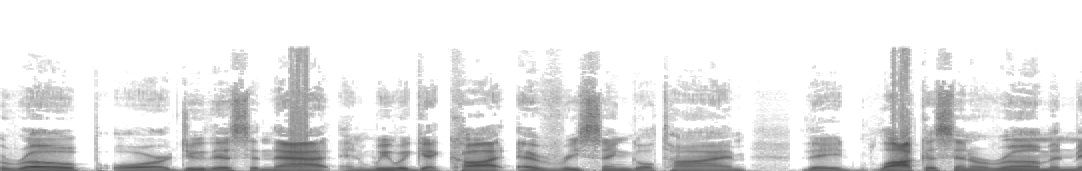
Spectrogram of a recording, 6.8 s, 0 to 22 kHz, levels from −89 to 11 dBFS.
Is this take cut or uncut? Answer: cut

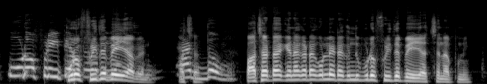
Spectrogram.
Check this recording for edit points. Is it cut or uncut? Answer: uncut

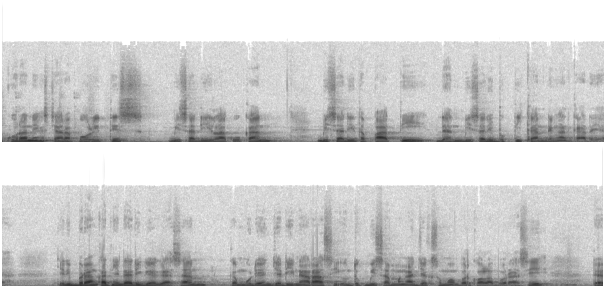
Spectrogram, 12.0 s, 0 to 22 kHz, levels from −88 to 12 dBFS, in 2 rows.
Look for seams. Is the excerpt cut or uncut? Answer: uncut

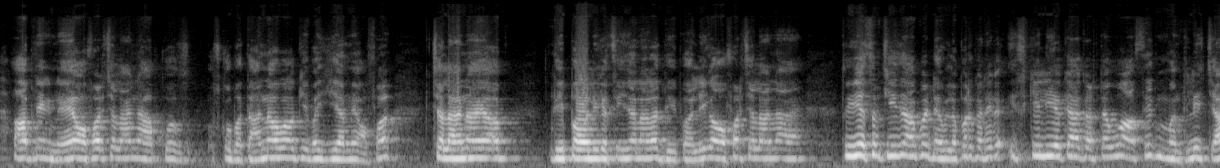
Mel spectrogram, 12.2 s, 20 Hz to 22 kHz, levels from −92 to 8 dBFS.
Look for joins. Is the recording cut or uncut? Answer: uncut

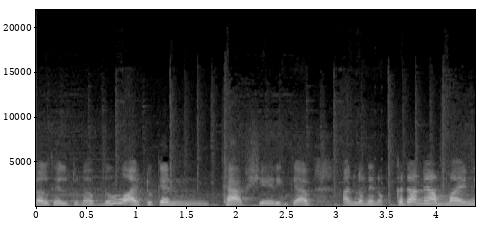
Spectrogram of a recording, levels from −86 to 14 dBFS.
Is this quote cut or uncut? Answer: uncut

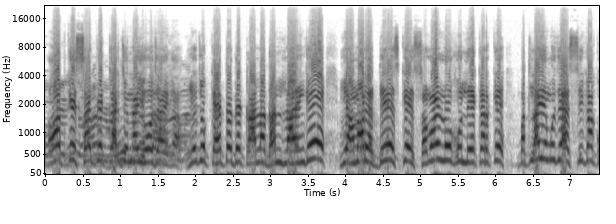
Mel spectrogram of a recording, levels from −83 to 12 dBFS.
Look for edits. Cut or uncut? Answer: cut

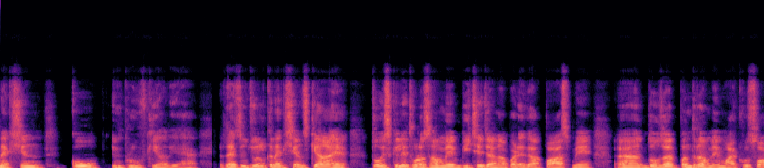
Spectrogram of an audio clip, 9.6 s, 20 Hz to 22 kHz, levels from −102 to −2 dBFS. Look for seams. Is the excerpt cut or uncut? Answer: uncut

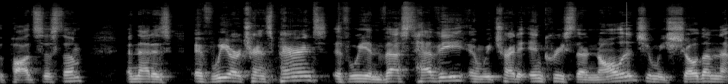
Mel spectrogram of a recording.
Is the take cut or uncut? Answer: cut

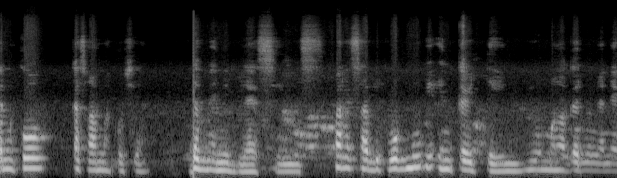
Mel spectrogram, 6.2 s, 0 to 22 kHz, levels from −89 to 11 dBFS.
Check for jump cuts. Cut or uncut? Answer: cut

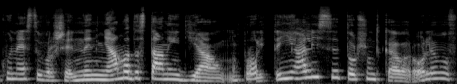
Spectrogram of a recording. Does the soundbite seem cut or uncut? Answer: cut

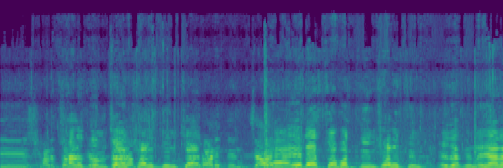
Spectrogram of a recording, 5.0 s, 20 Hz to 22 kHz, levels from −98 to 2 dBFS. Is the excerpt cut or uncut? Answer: uncut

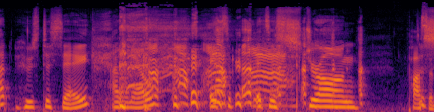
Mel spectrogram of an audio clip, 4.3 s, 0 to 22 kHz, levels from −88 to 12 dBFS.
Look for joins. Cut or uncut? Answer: uncut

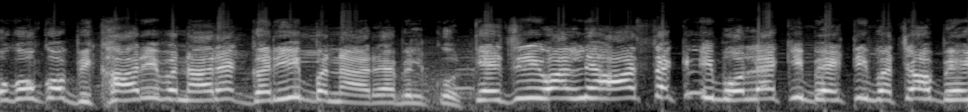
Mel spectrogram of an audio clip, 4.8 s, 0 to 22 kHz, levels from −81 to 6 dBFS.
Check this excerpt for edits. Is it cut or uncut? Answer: cut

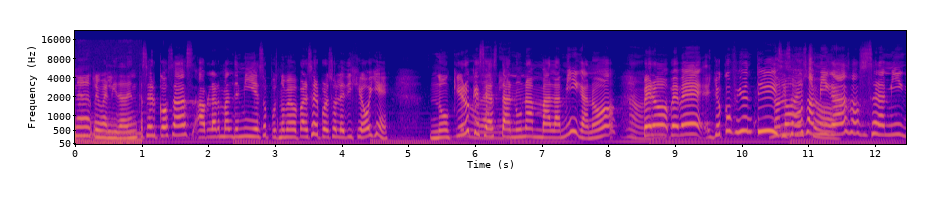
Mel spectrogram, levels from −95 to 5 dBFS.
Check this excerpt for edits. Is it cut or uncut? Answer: uncut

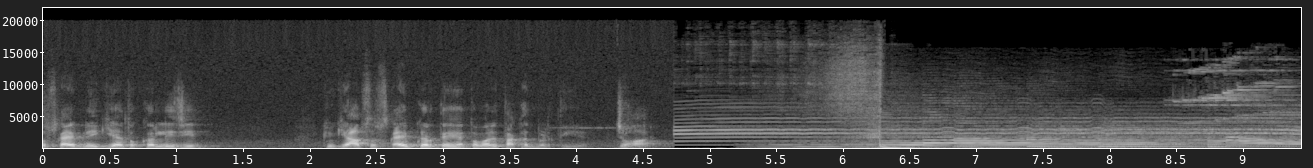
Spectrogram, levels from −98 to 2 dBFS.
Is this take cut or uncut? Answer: cut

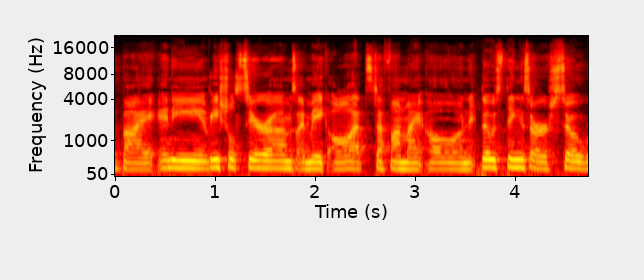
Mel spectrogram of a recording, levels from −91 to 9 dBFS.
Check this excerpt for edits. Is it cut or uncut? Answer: cut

